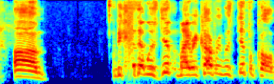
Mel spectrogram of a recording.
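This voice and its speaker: A man is speaking here. His pitch swings very widely. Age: 60s. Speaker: stand-up comedian. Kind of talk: casual chat.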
